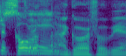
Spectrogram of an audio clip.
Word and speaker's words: agoraphobia: What's that called? – Agoraphobia. – Oh, agoraphobia, yeah.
